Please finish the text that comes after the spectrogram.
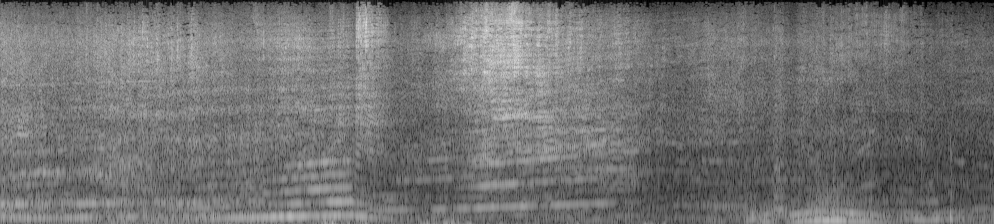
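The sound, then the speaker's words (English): Vintage race cars rev loudly and roar past one after another, engine pitch rising and falling as they approach and recede, with a throaty pass near the end. “I'm going to let them go past.”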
